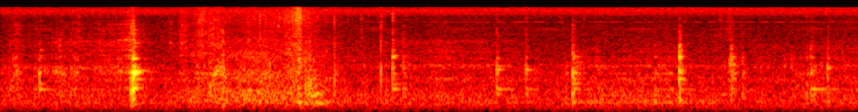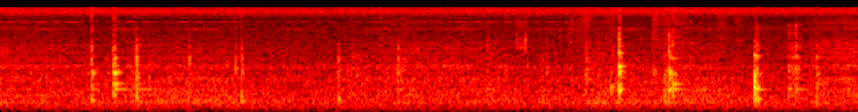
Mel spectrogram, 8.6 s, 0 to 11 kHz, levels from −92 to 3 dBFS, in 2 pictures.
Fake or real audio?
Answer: real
